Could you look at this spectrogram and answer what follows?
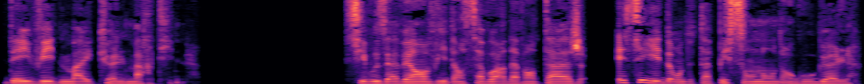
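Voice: mid-range voice, flat delivery, moderate pace, dry recording, clean studio sound, natural voice. A reader voicing Frank, a stern graying father. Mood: grim. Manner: clipped, peremptory delivery. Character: stern graying middle-aged father, curt and commanding. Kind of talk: audiobook character reading.

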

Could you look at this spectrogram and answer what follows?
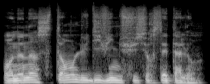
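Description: Measured male storyteller with a very deep, husky voice and a dry, close sound. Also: fairly even intonation, darkish tone, no echo. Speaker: audiobook narrator. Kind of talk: scripted narration.

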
